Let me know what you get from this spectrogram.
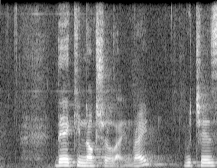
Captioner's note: foreign language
